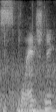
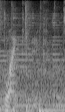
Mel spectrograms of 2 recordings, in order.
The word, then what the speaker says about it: splanchnic: the xiphoid process the splanchnic nerve by the way not splenic which would be cooler just splanchnic special shout out here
